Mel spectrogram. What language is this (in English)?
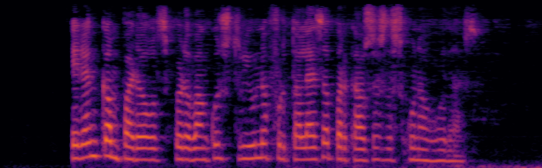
Catalan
